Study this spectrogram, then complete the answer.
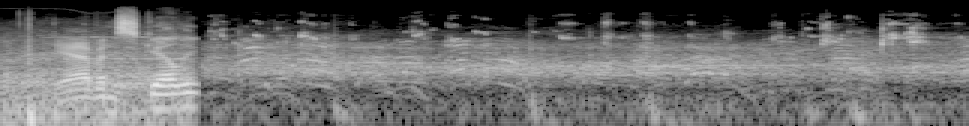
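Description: A basketball bounces on a wooden floor with dull thuds.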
